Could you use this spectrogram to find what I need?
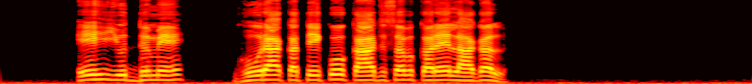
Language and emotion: Maithili, neutral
